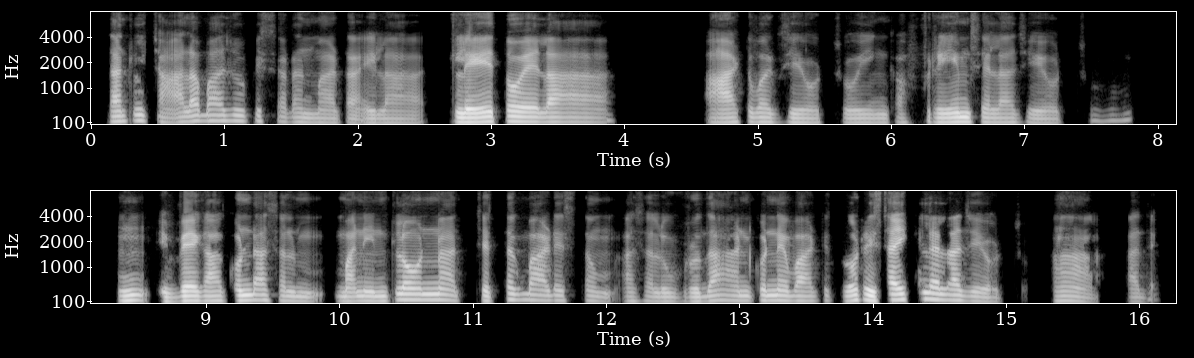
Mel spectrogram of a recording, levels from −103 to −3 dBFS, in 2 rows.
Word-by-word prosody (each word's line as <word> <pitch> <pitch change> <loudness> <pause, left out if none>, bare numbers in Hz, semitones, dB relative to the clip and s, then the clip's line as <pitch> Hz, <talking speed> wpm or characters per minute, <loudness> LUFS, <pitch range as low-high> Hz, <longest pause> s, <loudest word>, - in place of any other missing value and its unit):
దాంట్లో 140 +3 0
చాలా 120 +4 -1
బాగా 145 0 -1
చూపిస్తాడనమాట. 120 -7 -7 0.2
ఇలా 100 0 -6 0.4
క్లేతో 120 +3 +7 0.2
ఎలా 120 0 +2 1.2
ఆర్ట్‌వర్క్ 115 -1 -3
చేయొచ్చు 105 0 -6 0.2
ఇంకా 105 +1 -9 0.2
ఫ్రేమ్స్ 115 +2 +2
ఎలా 110 0 -4
చేయొచ్చు. 100 +7 -10 0.9
హ్మ్. 135 +2 +4 0.2
ఇవే 120 +4 +6
గాకుండా 130 +3 +2
అసలు 125 -2 -4 0.4
మనింట్లో 120 +5 +2
ఉన్న 145 0 +3 0.3
చెత్తకు 145 +5 -2
పాడేస్తం. 130 -2 -4 0.3
అసలు 110 -1 -6
వృధా 110 +4 -1
అనుకునే 130 +1 +1
వాటితో 120 0 -4
రీసైకిల్ 150 +6 +5
ఎలా 140 -1 +3
చేయొచ్చు? 105 -4 -7 0.3
ఆ! - - -3 0.5
అదె. 100 - -17
120 Hz, 110 wpm, -22 LUFS, 110-130 Hz, 1.2 s, క్లేతో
